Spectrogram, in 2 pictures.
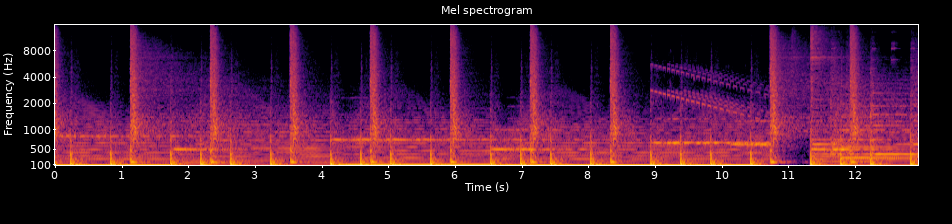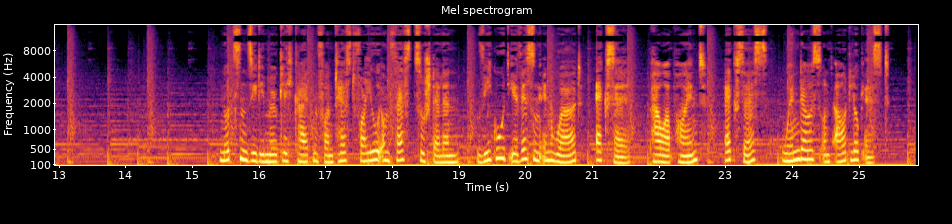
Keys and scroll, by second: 3.6 ctrl+F11, 8.5 ctrl+F11.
